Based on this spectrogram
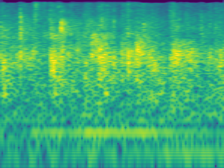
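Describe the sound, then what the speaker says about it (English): Steady crowd applause fills the hall at a night of Ganesh Utsav celebrations, a dense wash of many hands clapping throughout with no pauses. "dear brother Rishi Gayadeen of RJ and Deepa, I want you to give him a round of applause"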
